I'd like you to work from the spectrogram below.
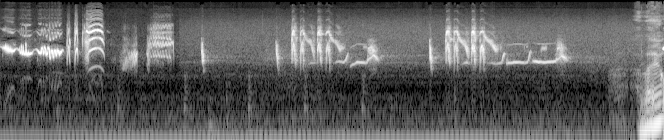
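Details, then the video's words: Common starling singing near its nest under the roof of a blue hut, flapping its wings in display, sometimes on the gravel ground: a rambling jumble of high whistles, clicks, rattles and slurred notes, with a steady low hum and a brief harsh sound at the end. "singing Starlings"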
